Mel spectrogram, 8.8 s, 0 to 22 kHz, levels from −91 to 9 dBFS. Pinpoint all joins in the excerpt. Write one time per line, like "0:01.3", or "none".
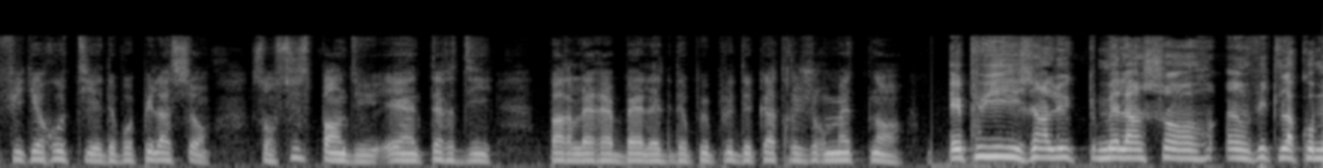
none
